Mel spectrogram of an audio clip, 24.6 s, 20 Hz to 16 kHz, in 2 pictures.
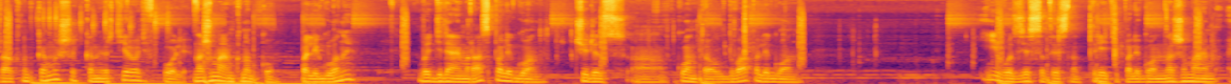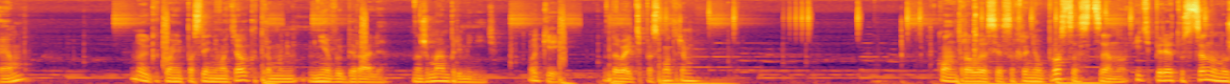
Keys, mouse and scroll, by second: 7.1 ctrl+click, 10.7 ctrl+click, 21.9 ctrl+s.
